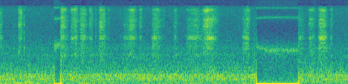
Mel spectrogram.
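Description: Abbreviations being written by hand: many short scratchy strokes in an irregular rhythm, with a louder, longer scrape near the end.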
